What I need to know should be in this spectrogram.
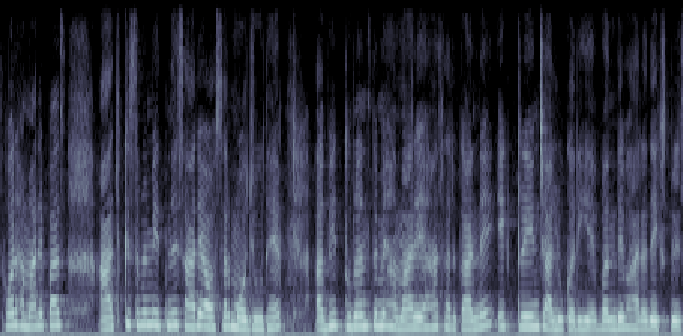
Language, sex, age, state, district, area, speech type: Hindi, female, 30-45, Madhya Pradesh, Betul, urban, spontaneous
